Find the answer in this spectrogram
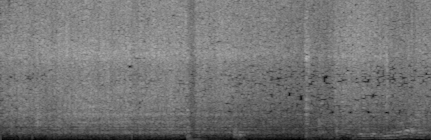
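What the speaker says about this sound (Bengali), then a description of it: "এবার ভাজা হয়ে গেছে, এবার আমি মশলাটা দিয়ে দেবো" Spice masala sizzles loudly in a frying pan while pointed gourd and paneer kosha cooks, a dense continuous hiss up close with a few soft stirring knocks and no talking.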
